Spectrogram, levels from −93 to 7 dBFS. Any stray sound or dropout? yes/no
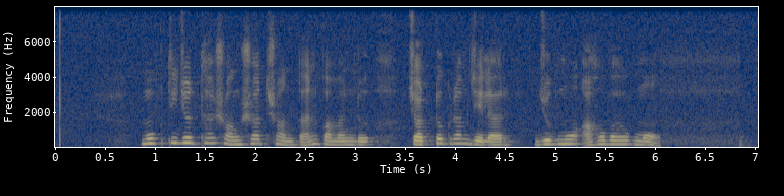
no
